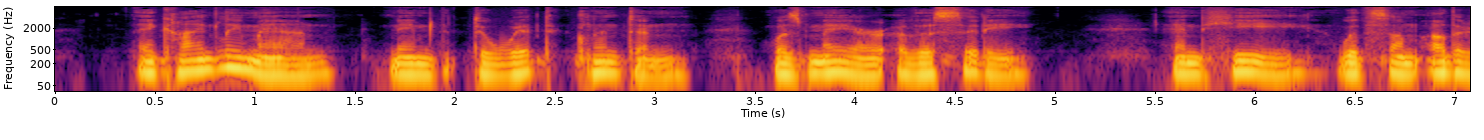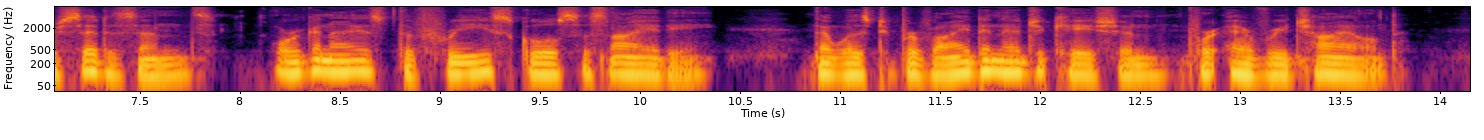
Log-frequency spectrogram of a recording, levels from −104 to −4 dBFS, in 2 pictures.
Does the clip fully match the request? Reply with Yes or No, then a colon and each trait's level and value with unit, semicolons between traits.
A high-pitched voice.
No: low, 105 Hz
